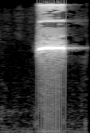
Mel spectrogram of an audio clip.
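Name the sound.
referee's whistle blown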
